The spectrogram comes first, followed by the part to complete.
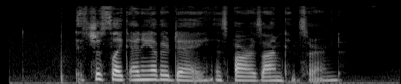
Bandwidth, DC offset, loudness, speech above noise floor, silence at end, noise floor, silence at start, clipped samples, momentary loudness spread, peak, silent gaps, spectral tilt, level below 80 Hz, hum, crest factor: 16.5 kHz; under 0.1%; -24 LUFS; 26 dB; 0.4 s; -49 dBFS; 0.1 s; under 0.1%; 15 LU; -6 dBFS; none; -5 dB/octave; -50 dBFS; none; 20 dB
